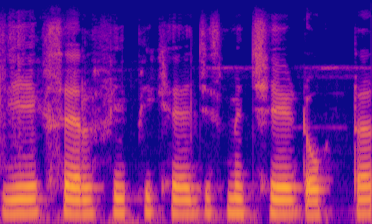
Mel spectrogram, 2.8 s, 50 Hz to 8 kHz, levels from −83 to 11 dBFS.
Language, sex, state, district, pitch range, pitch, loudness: Hindi, male, Punjab, Fazilka, 140-150 Hz, 145 Hz, -16 LUFS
